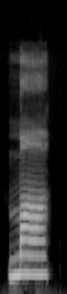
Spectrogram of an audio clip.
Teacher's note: The first tone is high and flat. Your voice just stays level, way up high.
